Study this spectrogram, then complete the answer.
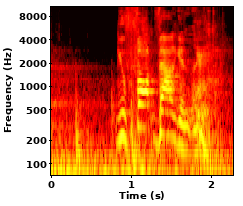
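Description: A woman speaks in a strained voice.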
